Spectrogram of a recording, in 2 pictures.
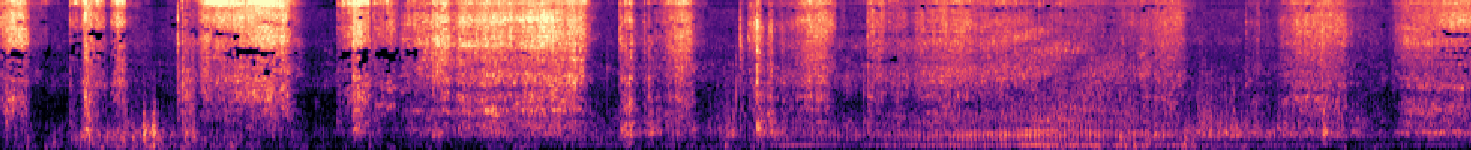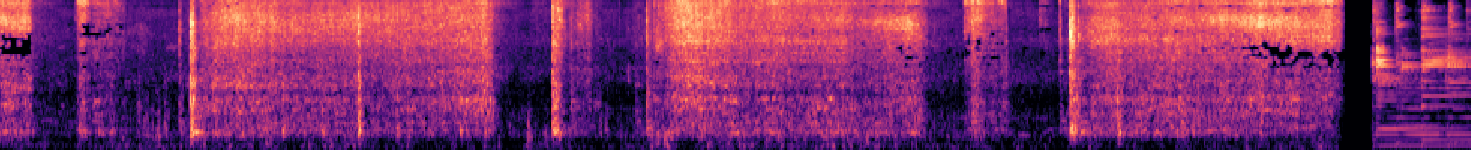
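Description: A wooden rake scrapes across grain on a hard paved floor.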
